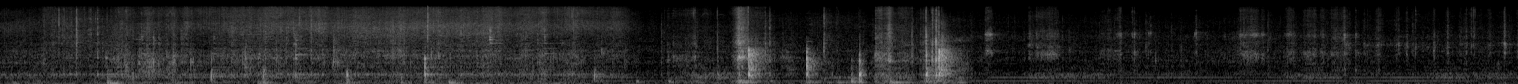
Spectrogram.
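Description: Vegetables and chopped nuts sizzling in butter in an enamelled cast-iron pot while a wooden spoon stirs them. About seven seconds in, a few sharp knocks of a knife cutting an apple on a wooden cutting board, followed by quiet small knife sounds as the apple is peeled.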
